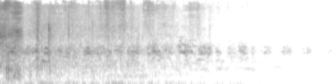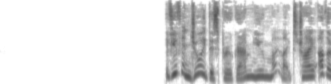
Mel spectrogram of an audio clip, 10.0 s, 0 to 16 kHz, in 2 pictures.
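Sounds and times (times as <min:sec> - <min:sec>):
flock of compact little geese honking: 0:00.0 - 0:05.4
speech: 0:07.5 - 0:09.9.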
